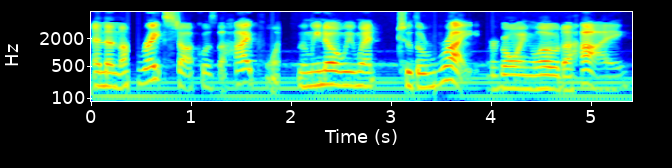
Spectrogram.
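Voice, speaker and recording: A woman's voice: on the low side, normal speed, a bit bright, soft background music, poor audio. A woman playing a tabletop game, chatting casually and explaining her ideas as she thinks aloud. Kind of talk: casual group game chat.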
